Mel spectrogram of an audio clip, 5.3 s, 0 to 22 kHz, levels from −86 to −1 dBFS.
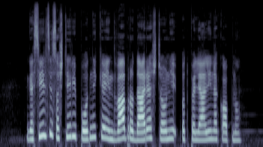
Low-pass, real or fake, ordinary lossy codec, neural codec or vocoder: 19.8 kHz; real; none; none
